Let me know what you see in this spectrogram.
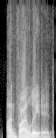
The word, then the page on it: unviolated: American English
